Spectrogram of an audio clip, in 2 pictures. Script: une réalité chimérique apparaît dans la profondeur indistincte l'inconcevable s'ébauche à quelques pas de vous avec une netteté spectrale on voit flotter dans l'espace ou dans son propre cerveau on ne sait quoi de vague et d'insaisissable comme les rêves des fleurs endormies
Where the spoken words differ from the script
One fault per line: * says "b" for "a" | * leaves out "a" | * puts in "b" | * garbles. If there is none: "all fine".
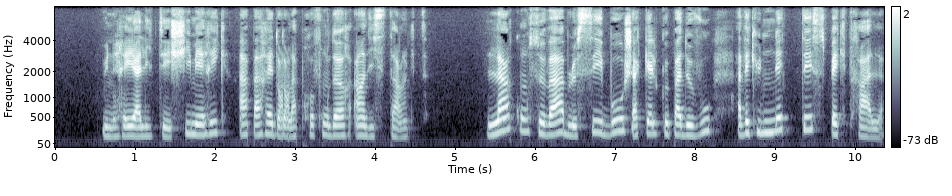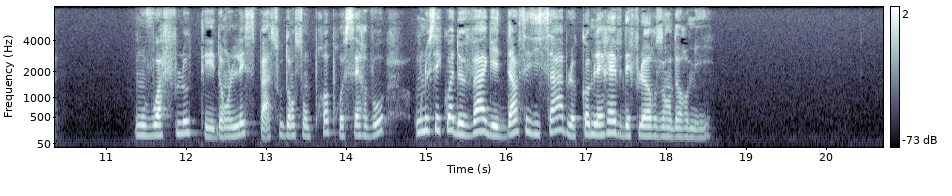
* puts in "dans"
